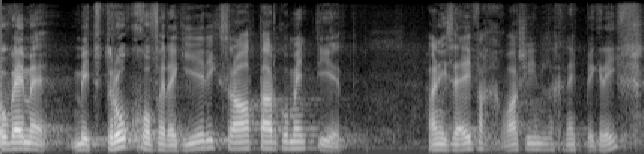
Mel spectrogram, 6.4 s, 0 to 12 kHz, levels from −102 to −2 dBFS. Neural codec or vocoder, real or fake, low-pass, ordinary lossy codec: none; real; 10.8 kHz; none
